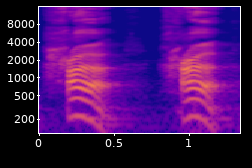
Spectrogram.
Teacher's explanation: ha ha betul-betul dekat kita punya halkum tu tuan-tuan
